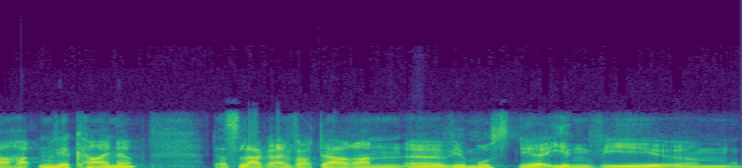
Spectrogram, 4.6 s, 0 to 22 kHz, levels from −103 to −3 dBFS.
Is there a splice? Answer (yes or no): no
